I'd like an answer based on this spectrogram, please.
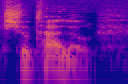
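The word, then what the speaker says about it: Šutalo: but yeah this is someone told me to pronounce it like shutalo and I think they're right because you can see he's got a little bit of a trim on that s so yeah he's doing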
